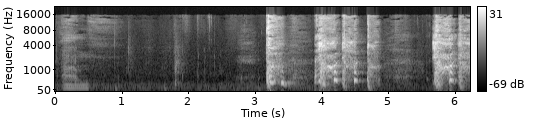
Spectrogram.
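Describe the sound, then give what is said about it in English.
After a few quiet seconds, someone breaks into a harsh, loud coughing fit from smoking weed: a rapid series of raspy bursts, a brief pause, then more hacking coughs. “That's a weed cough. It's not the Rona.”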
